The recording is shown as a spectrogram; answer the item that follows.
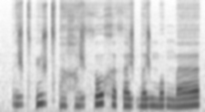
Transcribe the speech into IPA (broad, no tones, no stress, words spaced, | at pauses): ɾə̤ʒt͡sʼyʒt͡sʼa̤χa̤ʒ θo xəθɜʒɡ͡bəʒ mo ŋ͡mɜ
